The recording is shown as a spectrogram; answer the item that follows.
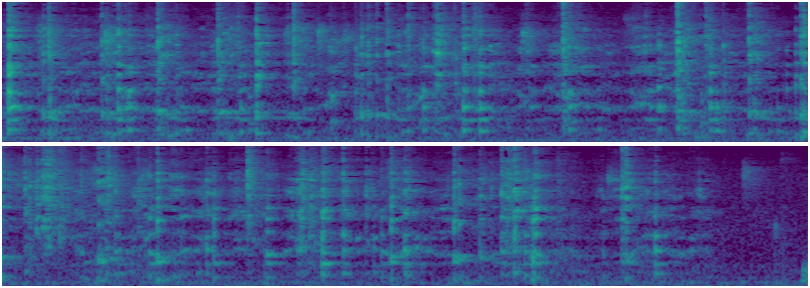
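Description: Wire balloon whisk beating a creamy coleslaw dressing in a bowl, a quick run of irregular clinks and scrapes as the wires strike the bowl's sides, easing off near the end.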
